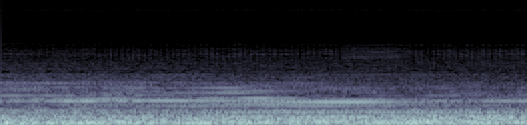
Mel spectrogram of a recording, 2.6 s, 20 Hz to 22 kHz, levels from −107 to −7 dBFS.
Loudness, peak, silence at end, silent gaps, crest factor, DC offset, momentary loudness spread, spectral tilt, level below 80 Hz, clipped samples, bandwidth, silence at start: -36 LUFS; -22 dBFS; 0 s; none; 12 dB; under 0.1%; 2 LU; -13.5 dB/octave; -46 dBFS; under 0.1%; 2.6 kHz; 0 s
